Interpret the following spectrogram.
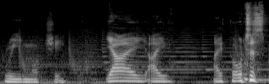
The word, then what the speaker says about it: mochi: watch the uh mochi it's mochi the correct pronunciation i get i'm not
